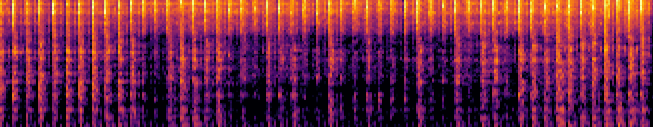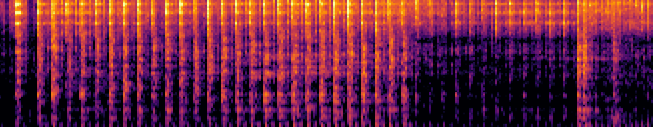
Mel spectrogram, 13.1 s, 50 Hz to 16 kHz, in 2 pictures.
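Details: Motovox minibike single-cylinder engine started cold on choke in snowy, icy weather after rebuild: quick, even putter at about 220 firings a minute, steady with a brief dip; sounds healthy, normal running. Bike already ridden at mid-20s mph.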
